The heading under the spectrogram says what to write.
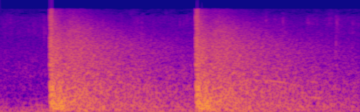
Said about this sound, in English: He watches the trees, scanning for any movement. He spies a figure as it darts between the two trees. He leads it with his Winchester and then fires twice.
